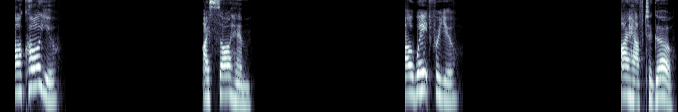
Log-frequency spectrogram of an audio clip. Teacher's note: Notice how the verbs are stressed the most and how the surrounding words have been reduced. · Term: Stress verbs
